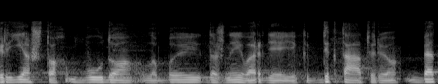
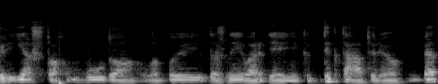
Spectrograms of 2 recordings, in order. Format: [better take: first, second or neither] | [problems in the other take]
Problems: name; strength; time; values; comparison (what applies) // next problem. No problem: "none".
first | noise reduction (neural mask model DeepFilterNet 3)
